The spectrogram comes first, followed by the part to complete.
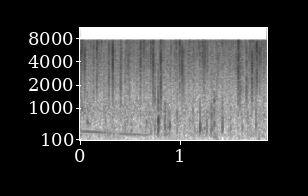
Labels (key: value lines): label: biophony
recorder: SoundTrap 300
